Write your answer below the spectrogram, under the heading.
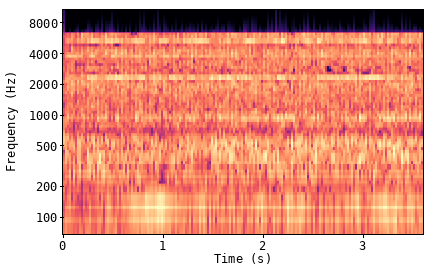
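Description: An electric school bell rings without pause for several seconds, a harsh, buzzing metallic clatter that stays steady and loud throughout, with no voices.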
